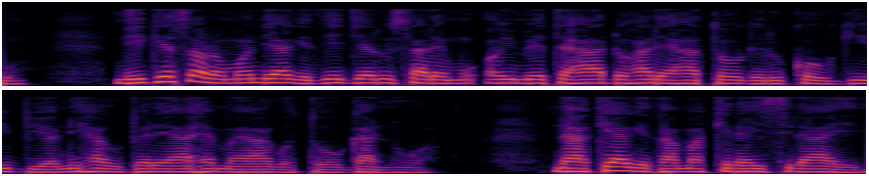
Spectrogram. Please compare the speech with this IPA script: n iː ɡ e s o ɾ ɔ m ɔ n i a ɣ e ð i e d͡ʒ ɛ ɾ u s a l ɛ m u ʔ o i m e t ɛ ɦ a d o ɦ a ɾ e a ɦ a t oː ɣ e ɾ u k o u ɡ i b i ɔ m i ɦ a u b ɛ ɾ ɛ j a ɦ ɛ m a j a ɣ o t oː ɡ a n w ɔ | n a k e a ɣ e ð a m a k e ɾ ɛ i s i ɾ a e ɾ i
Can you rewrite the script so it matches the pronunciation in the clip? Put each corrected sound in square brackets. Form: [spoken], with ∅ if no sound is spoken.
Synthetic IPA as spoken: n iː ɡ e s [ɔ] ɾ ɔ m ɔ n i a ɣ e ð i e d͡ʒ ɛ ɾ u s a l ɛ m u ʔ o i m e t ɛ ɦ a d o ɦ a ɾ e a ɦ a t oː ɣ e ɾ u k o u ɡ i b i ɔ [n] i ɦ a u b ɛ ɾ ɛ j a ɦ ɛ m a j a ɣ o t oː ɡ a n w ɔ | n a k [ɛ] a ɣ e ð a m a k e ɾ [a] i s i ɾ a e ɾ i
